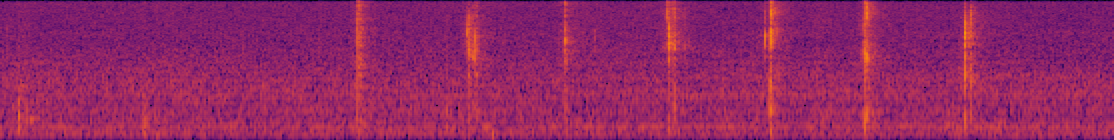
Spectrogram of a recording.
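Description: Close-miked chewing of a sausage with the mouth closed: faint, with a short sharp click on each chew, about two a second, starting about two seconds in.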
